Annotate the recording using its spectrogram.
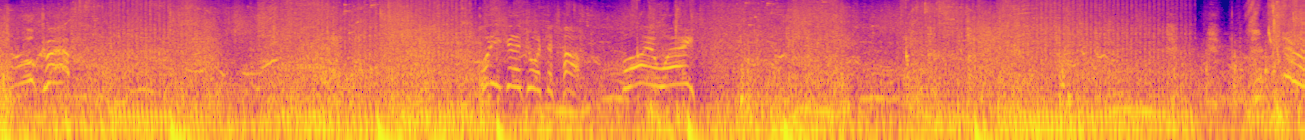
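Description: Explosions boom and rumble loudly.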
